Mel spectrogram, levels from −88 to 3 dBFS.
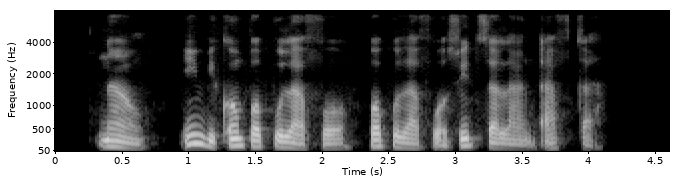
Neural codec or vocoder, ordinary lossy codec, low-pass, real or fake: codec, 24 kHz, 3.1 kbps, DualCodec; none; 7.2 kHz; fake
